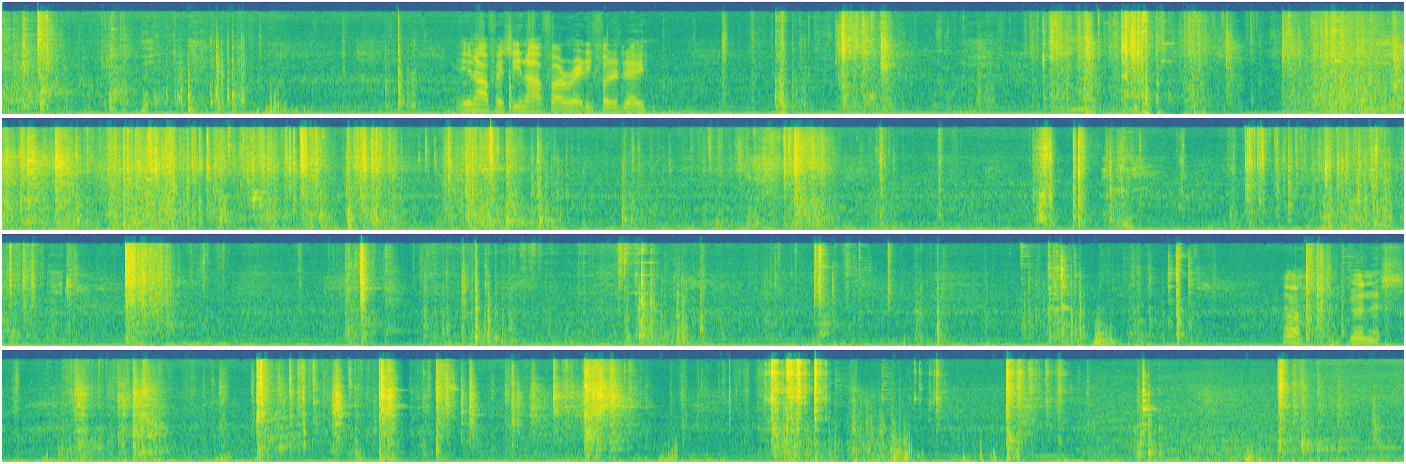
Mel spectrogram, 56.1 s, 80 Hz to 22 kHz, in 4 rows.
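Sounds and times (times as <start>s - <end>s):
knocks and clanks: 0.0s - 2.6s, 7.2s - 23.5s, 31.4s - 40.1s, 42.6s - 53.8s, 54.4s - 56.0s
engine hum: 0.0s - 56.0s.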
